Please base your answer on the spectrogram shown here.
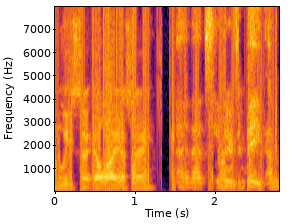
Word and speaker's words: Liza: So she spells it L-I-Z-A, but it's pronounced Lisa.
